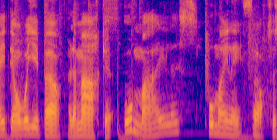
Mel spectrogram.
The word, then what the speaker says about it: Hoymiles: Ça m'a été envoyé par la marque Homiles. Alors ça s'écrit Hoymiles.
